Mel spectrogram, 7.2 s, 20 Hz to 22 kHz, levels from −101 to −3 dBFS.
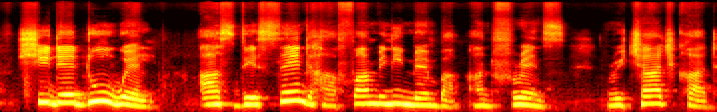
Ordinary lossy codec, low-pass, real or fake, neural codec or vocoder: none; none; fake; autoencoder, 48 kHz, 128 numbers a frame, DAC-VAE, trained on Japanese speech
